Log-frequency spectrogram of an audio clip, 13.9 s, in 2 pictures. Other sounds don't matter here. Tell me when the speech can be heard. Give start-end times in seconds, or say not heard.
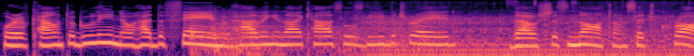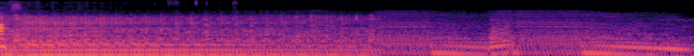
0.0-7.2.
